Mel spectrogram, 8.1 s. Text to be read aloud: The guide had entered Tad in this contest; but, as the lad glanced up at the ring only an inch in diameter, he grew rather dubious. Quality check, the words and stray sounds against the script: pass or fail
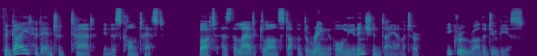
pass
